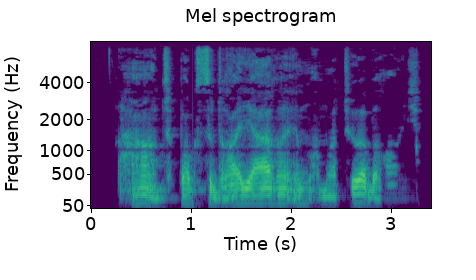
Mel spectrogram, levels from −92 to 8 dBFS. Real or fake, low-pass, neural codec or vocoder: real; 7.2 kHz; none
